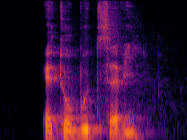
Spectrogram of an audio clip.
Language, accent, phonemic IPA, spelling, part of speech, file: French, France, /ɛtʁ o bu d(ə) sa vi/, être au bout de sa vie, verb, LL-Q150 (fra)-être au bout de sa vie.wav
- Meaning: to be exhausted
